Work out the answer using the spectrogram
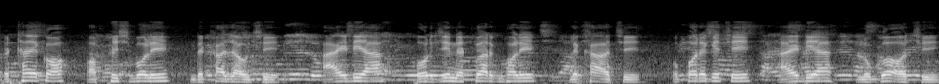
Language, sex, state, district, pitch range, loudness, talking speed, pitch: Odia, male, Odisha, Malkangiri, 140-160 Hz, -12 LUFS, 100 wpm, 155 Hz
